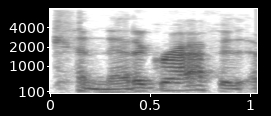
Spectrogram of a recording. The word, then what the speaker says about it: kinetograph: Thomas Edison patents the, I want to say, kinetograph.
